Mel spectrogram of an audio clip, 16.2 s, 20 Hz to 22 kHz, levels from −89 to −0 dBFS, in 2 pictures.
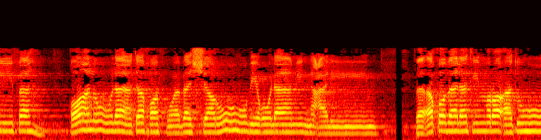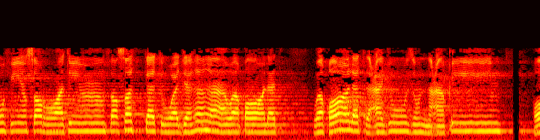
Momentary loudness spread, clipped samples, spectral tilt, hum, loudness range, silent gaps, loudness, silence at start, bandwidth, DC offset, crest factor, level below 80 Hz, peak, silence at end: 9 LU; under 0.1%; -4.5 dB/octave; none; 2 LU; none; -24 LUFS; 0 s; 6.6 kHz; 0.1%; 16 dB; -62 dBFS; -8 dBFS; 0 s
